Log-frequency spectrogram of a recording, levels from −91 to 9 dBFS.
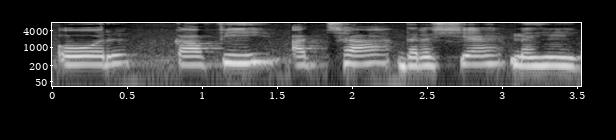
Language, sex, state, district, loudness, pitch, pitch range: Hindi, female, Haryana, Charkhi Dadri, -13 LUFS, 230 Hz, 220-255 Hz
